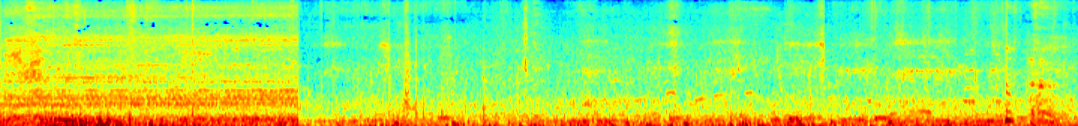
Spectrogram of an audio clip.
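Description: Outdoor crowd noise with voices and a steady hum. About three seconds in it cuts abruptly to a quieter low rumble, like wind on the microphone, with faint distant voices.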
